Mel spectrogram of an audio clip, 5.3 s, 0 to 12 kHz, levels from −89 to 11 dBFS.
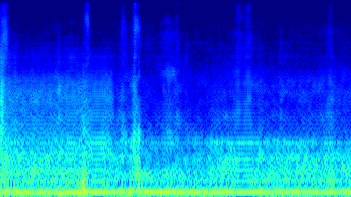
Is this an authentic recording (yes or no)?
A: no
